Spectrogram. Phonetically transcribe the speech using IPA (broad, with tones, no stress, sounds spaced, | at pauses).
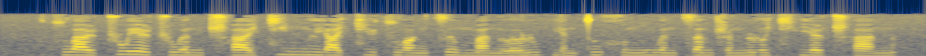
t͡s w a˨˩ ɪ̯ ʈ͡ʂ w e˥˩ ɪ̯ ʈ͡ʂ w ə˨˩ n ʈ͡ʂʰ a˧˥ ɪ̯ t͡ɕ i˥ ŋ l j ä˧˥ t͡ɕ y˧˥ t͡s w ɑ˨˩ ŋ t͡s ɹ̩˥˩ m a˨˩ n l ɤ˧˥ ɻ u˥˩ p j ɛ˩ n t̪ u˥˩ x ʊ˧˥ ŋ m w ə˨˩ n t͡s a˥˩ n ʂ ə˧˥ n ɻ ɤ˥˧ t͡ɕʰ j ɛ˥˩ ʈ͡ʂʰ a˧˥ n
